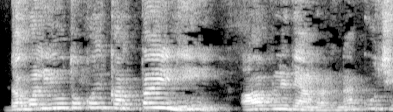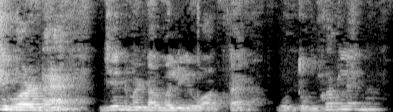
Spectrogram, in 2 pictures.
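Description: A woman's voice: mid-range voice, lively intonation, darkish tone, reverberant. A woman teaching an English spelling lesson, spelling words out letter by letter and mixing Hindi with English phrases. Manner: explains slowly, spells out letters one by one.

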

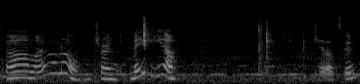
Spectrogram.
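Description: An upbeat woman in her thirties talks casually to the camera on a lapel mic. Her voice sits at an ordinary middle pitch. Steady ambient noise hums behind her. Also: normal speed. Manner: upbeat, chatty, coaxing her daughter. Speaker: sailing vlogger. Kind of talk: casual vlog chat. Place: small car, then boat galley. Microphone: clip-on lapel mic.

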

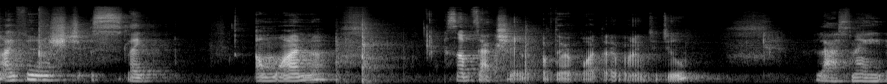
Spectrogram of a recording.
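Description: A woman's voice: low-pitched, vocal fry, sharp tone, slight background noise. A young woman vlogging casually at home, chatty and candid, with a groggy morning voice. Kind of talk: casual vlog chat. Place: home, indoors. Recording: roomy home echo.

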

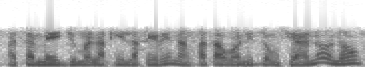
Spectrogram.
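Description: A man's voice: a little high, very fast. A man with a Filipino accent giving casual live commentary as a boxing commentator. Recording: tinny phone-like audio, faint noise.

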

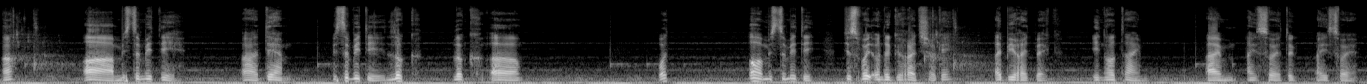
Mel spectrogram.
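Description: A man's voice: lowish voice, unhurried, pauses often, soft background music. A man commentating on a horror game as he plays, joking and chatting to an in-game companion. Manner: jokey, chats to an in-game companion. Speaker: gamer playing a horror game. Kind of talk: let's play commentary.

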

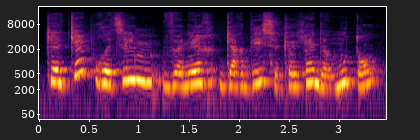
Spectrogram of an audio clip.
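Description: A woman's voice: high-pitched, normal speed, mellow, lightly acted. A woman reading a storybook aloud, voicing a playful male shepherd in a children's show who announces things theatrically. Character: friendly stage shepherd, man, playful. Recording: roomy echo.

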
